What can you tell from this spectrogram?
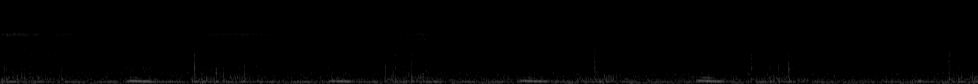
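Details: Light snoring: soft low snorting breaths about every one and a half seconds over steady background hiss.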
